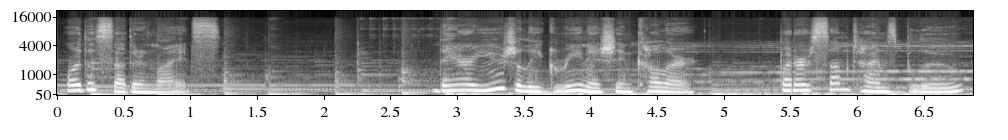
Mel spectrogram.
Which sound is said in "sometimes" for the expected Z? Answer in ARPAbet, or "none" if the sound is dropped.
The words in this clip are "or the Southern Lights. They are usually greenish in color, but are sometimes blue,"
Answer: Z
